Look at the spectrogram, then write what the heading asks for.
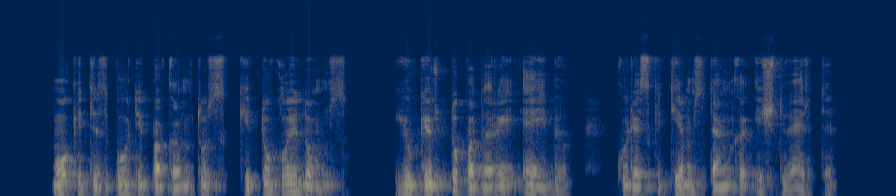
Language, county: Lithuanian, Šiauliai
